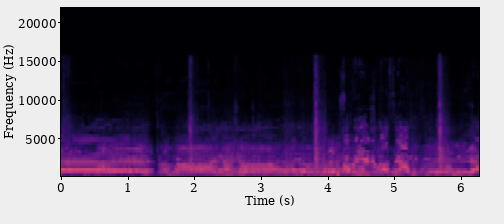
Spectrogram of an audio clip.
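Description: Group of women singing in chorus, with shouted calls and a high wavering cry about four to five seconds in.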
